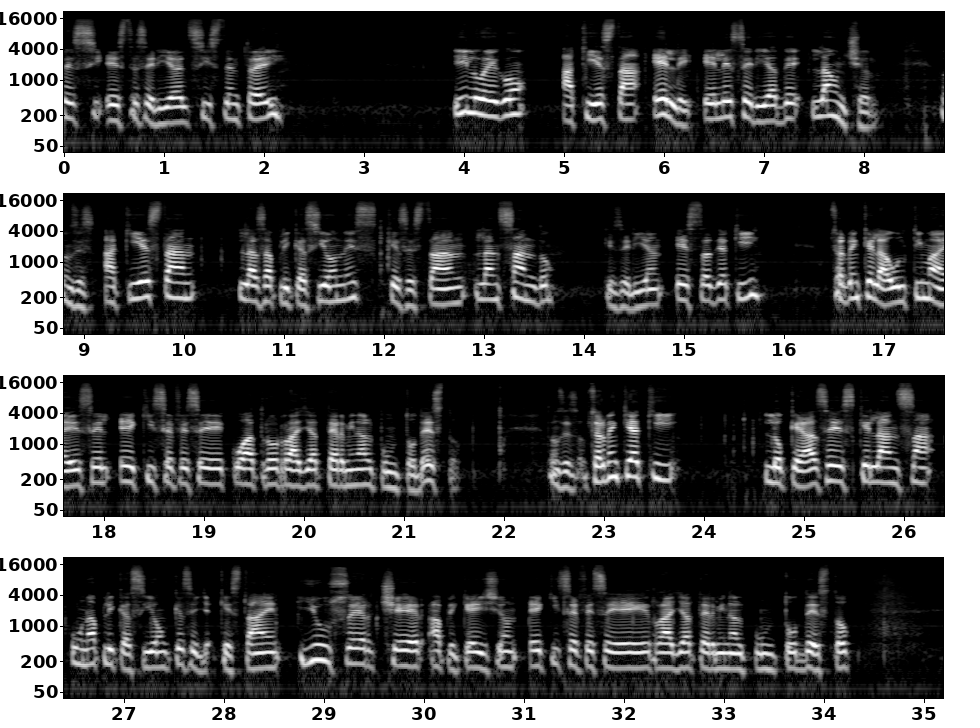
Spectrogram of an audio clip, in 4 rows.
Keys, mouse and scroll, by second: 2.9-4.1 Down, 5.0 Down, 5.2 Down, 5.7 Up, 6.0 Up, 6.1 Up, 6.3 Up, 6.5 Up, 6.9 Up, 7.1 Up, 7.5 Up, 8.3-9.1 Down, 9.2 Down, 9.3 Down, 9.4 Down, 9.6 Down, 9.8 Down, 10.2 Down, 10.4 Down, 10.6 Up, 10.8 Up, 11.0 Up, 11.2 Up, 11.4 Up, 11.8 Down, 23.1 Down, 23.4 Up, 24.1 Right, 24.2 Right, 24.4 Right, 26.1 Right, 26.4 Right, 26.9 Right, 27.0 Right, 28.1 Left, 28.2 Left, 28.6 Right, 28.9 Right, 29.1 Right, 29.3 Right, 29.5-30.9 Right, 31.1 Right, 31.3 Right, 31.6 Right, 31.9 Right, 32.3 Right, 32.5 Right, 32.8 Right, 33.0-34.0 Right.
